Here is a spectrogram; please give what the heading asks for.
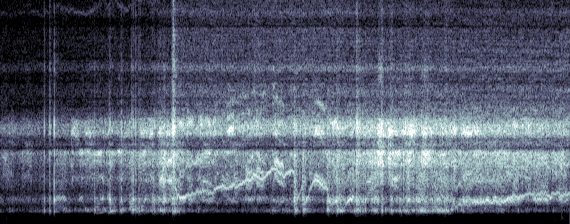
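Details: Superhet shortwave converter feeding a regenerative receiver demodulator, not well tuned: regeneration pushed too far gives a rising, wandering squeal and croaking warble over hiss as the detector breaks into oscillation.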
